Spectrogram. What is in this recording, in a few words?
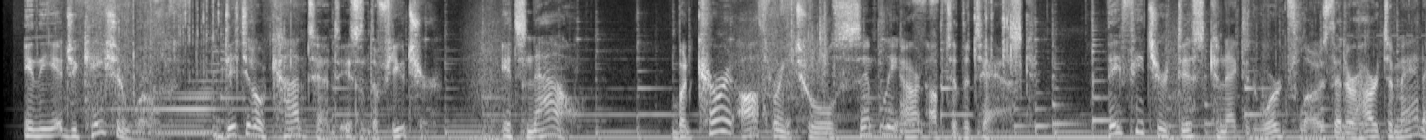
Narration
